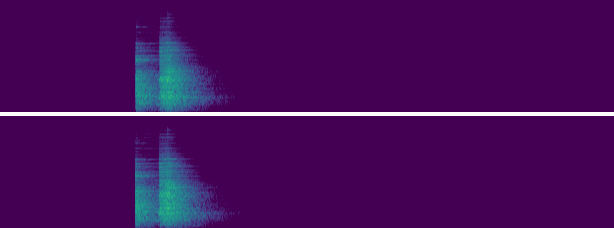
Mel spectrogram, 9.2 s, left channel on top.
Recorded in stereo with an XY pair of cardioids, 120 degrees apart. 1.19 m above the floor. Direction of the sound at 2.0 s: 65° right.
